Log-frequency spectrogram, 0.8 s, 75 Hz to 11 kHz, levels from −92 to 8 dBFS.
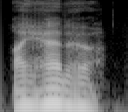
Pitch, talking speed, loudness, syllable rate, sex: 95 Hz, 225 wpm, -18 LUFS, 5.5 syllables/s, male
